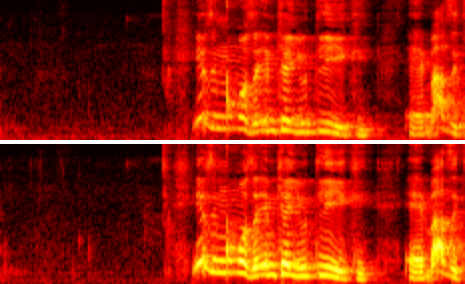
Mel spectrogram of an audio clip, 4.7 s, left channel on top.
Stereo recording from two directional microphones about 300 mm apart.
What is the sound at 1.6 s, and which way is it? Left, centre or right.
A man's voice, centre.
